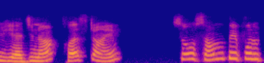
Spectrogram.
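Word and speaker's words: यज्ञ: I tell you what the difference, because the Yagna Gya is a really is a compound sound with the J and N together. So it's not easy to pronounce. So that's why they in the other languages, Hindi, I know it has been Yagna, Yagna. But really authentically it's be Yajna.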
